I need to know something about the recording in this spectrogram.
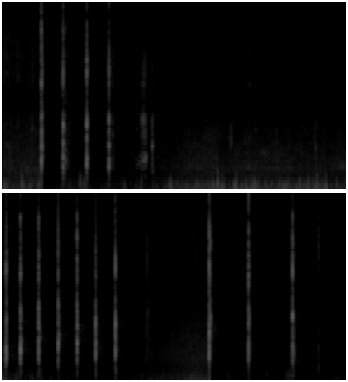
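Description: Felling wedges being hammered into the back cut of a large tree: sharp, cracking blows. Four come in quick succession near the start, a faster run of about seven follows about five seconds in, and three more spaced blows land near the end.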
